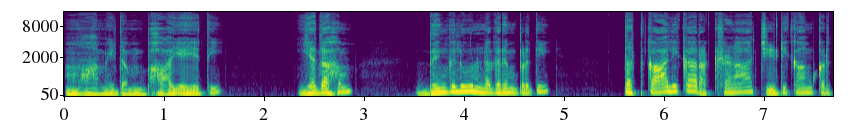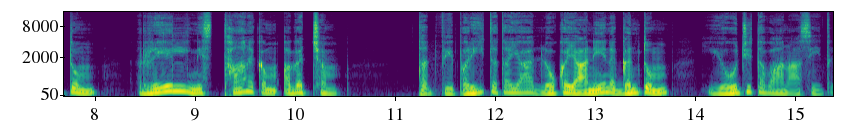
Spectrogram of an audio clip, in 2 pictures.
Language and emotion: Sanskrit, fearful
